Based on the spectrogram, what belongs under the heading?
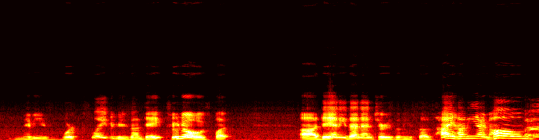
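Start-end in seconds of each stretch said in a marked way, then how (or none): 5.5-6.6 play-acted breezy, playful, very high, slow. Retelling a sitcom scene, Danny greets everyone: imitating Danny being lighthearted. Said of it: "trying to be, like, lighthearted and fun".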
